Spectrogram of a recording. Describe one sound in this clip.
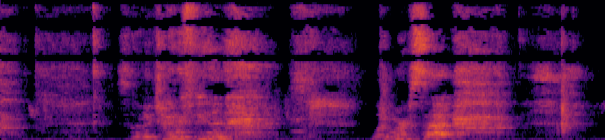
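A young woman talks nearby with animation.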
